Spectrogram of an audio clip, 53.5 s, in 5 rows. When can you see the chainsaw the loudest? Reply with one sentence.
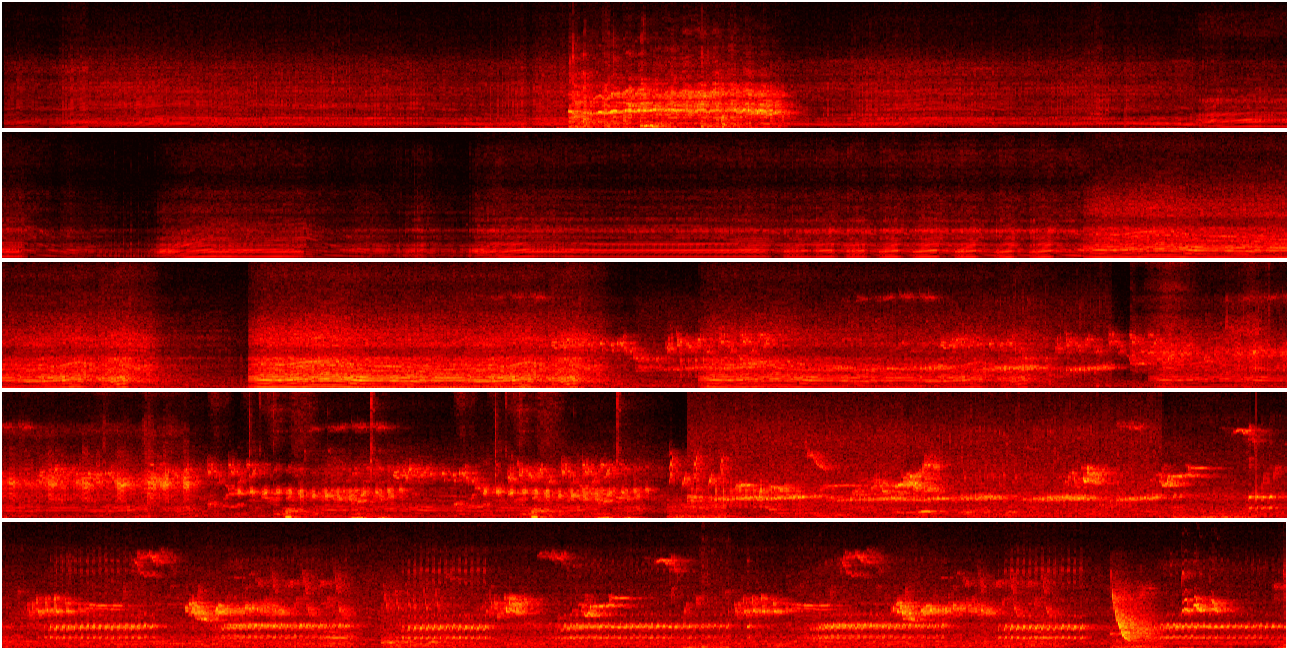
The loudest moment of the chainsaw is at 24 seconds.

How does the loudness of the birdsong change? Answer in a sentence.
The loudness of the birdsong goes up.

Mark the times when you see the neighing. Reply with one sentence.
You can hear the neighing from 4.7 to 6.5 s.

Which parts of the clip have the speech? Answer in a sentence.
You can't hear the speech here.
